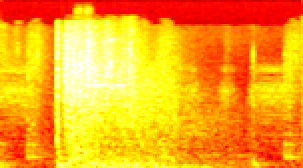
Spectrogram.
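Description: A sudden burst of dense, rattling gunfire erupts in the Roblox game Dead Rails and continues as a noisy barrage, with booming low rumbles underneath.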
